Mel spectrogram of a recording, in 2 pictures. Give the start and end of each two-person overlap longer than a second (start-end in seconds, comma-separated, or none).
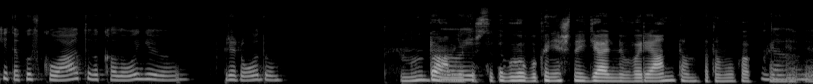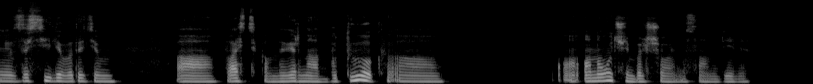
none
